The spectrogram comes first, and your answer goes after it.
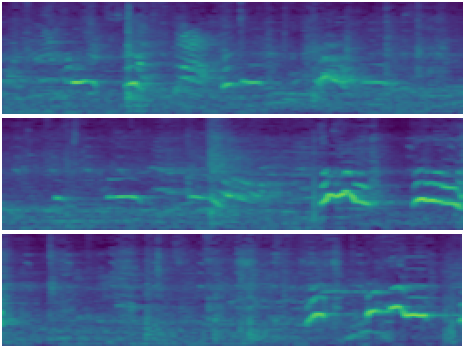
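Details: Excited Rottweiler reacting after watching children play, giving short, high, wavering whines and moaning noises in bursts, rising and falling, mixed with people talking and children's voices nearby.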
